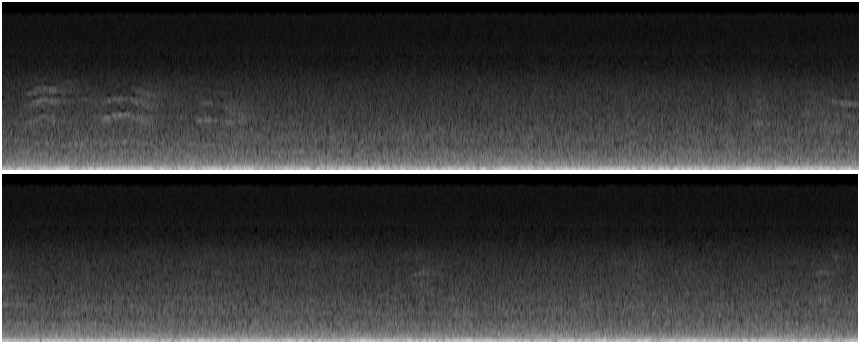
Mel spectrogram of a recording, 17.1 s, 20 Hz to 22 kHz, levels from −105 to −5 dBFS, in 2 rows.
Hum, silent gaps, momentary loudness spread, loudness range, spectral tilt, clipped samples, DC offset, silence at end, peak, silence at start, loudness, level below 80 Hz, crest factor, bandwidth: none; none; 4 LU; 2 LU; -9 dB/octave; under 0.1%; under 0.1%; 0 s; -22 dBFS; 0 s; -40 LUFS; -34 dBFS; 12 dB; 2.9 kHz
